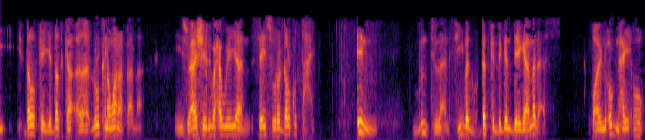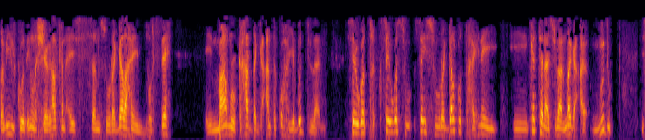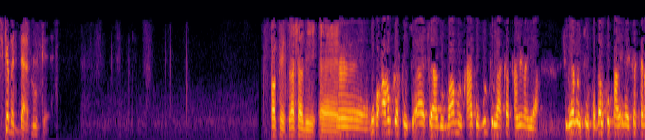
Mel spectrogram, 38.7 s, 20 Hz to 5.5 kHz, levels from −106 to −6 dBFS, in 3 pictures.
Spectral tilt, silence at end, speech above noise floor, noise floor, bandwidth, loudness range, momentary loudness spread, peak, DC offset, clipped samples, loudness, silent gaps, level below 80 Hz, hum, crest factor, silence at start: -9.5 dB/octave; 0 s; 59 dB; -87 dBFS; 4 kHz; 9 LU; 16 LU; -8 dBFS; under 0.1%; under 0.1%; -28 LUFS; none; -70 dBFS; none; 22 dB; 0 s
